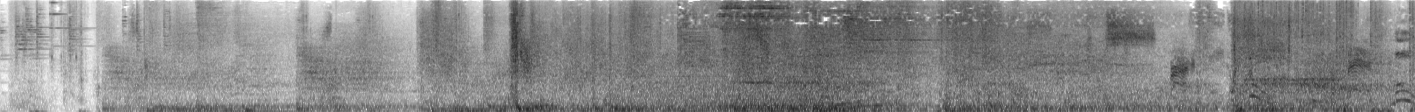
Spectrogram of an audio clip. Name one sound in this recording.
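Game spells blast and crackle in a hectic fight.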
